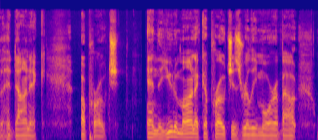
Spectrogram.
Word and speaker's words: eudaimonic: Eudaimonic? – Sure. – Okay, eudaimonic.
